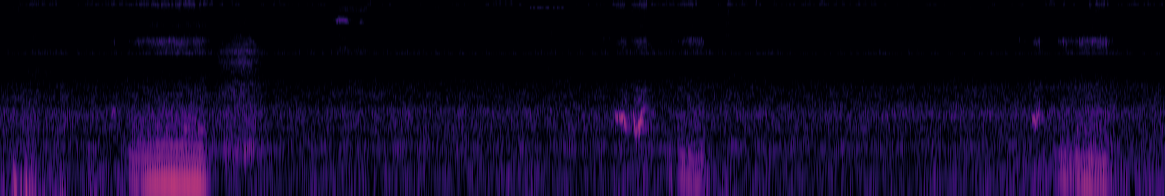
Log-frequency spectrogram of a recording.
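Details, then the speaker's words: A sleeping pet said to snore like a human gives low, humming snores roughly every four to five seconds with soft breathing between, in a quiet room. Snoring. "Get up. You snore like a human, Babos."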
